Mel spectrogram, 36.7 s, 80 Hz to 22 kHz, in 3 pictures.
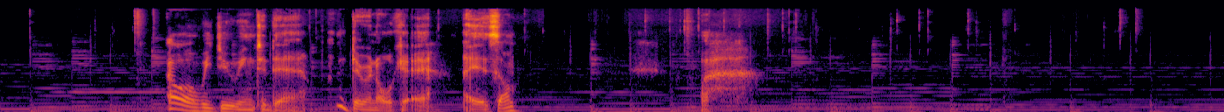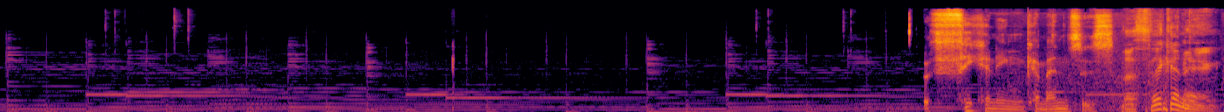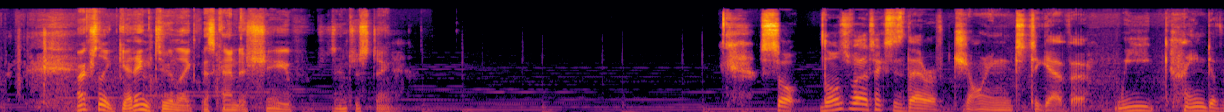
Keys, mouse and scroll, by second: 1.4 s, 3.1 click, 4.5 click, 7.0 ctrl+click, 7.8 ctrl+click, 8.3 scroll up 3, 9.3 shift+click, 10.1-10.4 scroll down 3, 11.3 s, 13.3 click, 14.0 g, 19.9 click, 20.7 click, 21.7 g, 24.1 click, 24.9 click, 26.1 click, 26.9 g.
